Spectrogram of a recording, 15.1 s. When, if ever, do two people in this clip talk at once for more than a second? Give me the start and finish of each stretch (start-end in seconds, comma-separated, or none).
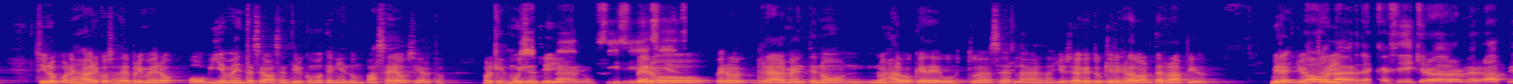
none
